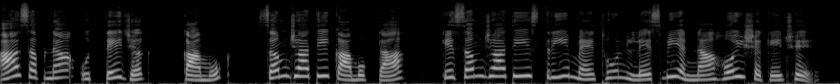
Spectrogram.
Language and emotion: Gujarati, neutral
